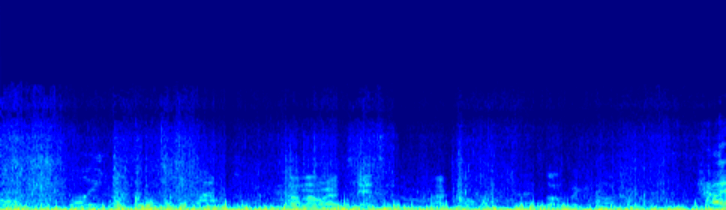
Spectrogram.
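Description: Steady wind rumble buffeting the microphone, with sea wash and brief indistinct voices.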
